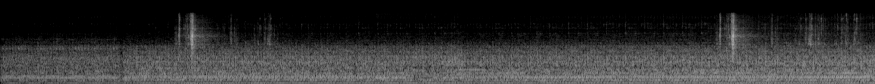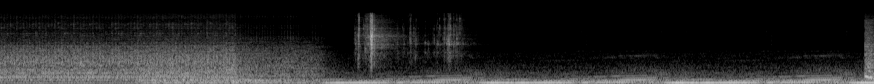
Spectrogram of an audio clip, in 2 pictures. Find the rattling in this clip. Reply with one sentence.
You can hear the rattling from 1.8 to 2.8 s, from 7.2 to 8.6 s and from 12.3 to 13.3 s.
